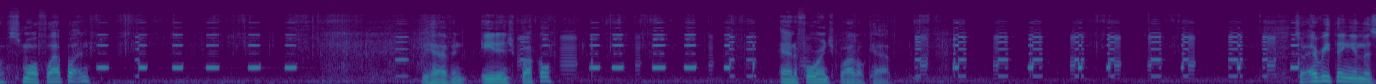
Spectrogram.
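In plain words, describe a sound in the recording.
A metal detector beeps in quick, steady pulses.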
